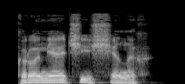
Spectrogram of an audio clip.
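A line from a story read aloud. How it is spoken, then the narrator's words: Gloomy remark. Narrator (Russian): мрачно заметил Кирилл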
